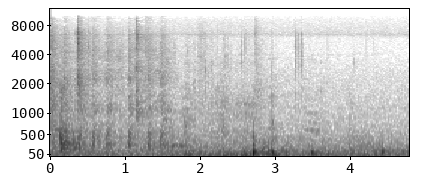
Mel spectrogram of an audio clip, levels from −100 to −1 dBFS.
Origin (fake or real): real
